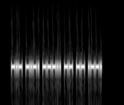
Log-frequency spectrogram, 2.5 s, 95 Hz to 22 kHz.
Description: Morse code, heard as a keyed tone, about 50 wpm, 700 Hz. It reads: KC8MMP
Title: USA Call Signs - 6 Characters - Repeated 3x - 50wpm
